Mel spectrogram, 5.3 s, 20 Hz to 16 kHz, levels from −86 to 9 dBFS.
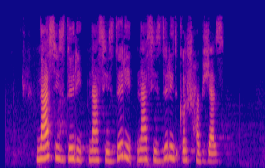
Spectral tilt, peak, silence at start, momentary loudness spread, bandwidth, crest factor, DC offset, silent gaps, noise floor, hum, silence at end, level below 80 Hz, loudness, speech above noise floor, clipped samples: -4 dB/octave; -2 dBFS; 0.75 s; 12 LU; 11.5 kHz; 24 dB; under 0.1%; none; -64 dBFS; none; 0.85 s; -72 dBFS; -24 LUFS; 40 dB; under 0.1%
